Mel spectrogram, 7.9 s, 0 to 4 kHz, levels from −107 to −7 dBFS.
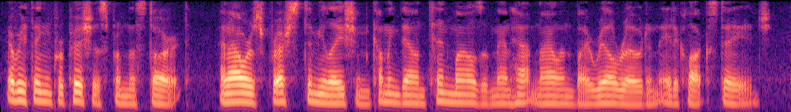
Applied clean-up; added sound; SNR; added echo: none; none; none; none.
